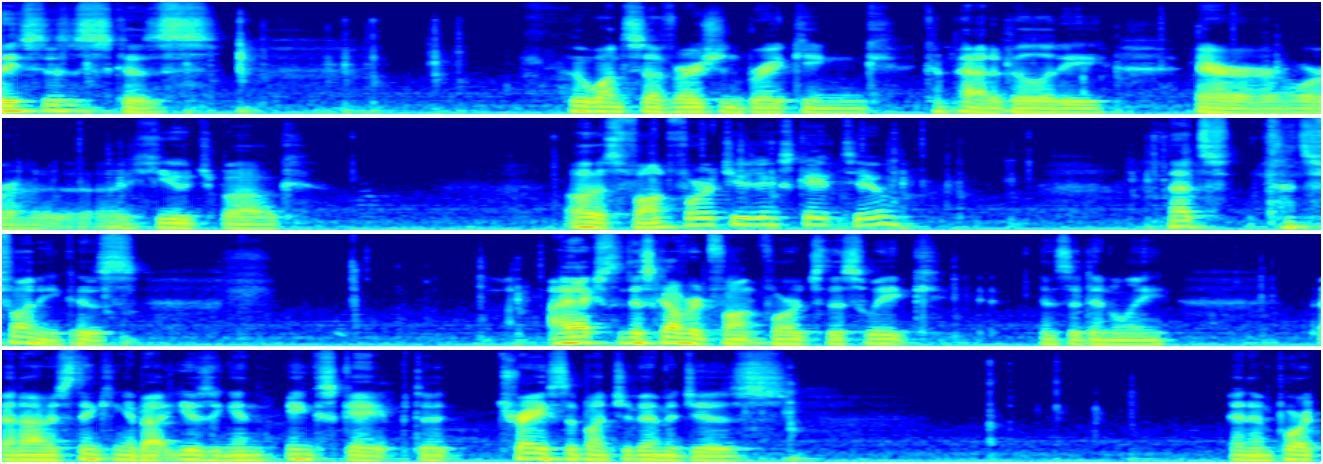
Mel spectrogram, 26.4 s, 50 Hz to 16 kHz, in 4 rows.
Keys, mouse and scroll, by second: 0.4 z, 0.9 z, 1.1 a, 1.7 alt+a, 2.1 b, 5.5 x, 5.9-8.4 ctrl+middle drag, 8.4 right click, 9.2 x, 10.1-11.8 shift+middle drag, 11.8 right click, 12.2 g, 13.5 right click, 13.7 g, 15.9 ctrl+middle click, 16.7 g, 18.3 right click, 20.0 right click, 20.4 c, 25.1-26.1 shift+middle drag, 26.1 right click.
